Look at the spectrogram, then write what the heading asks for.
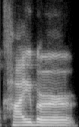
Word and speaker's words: Kaiber: There's also Kyber, that and that's spelled Kaiber.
